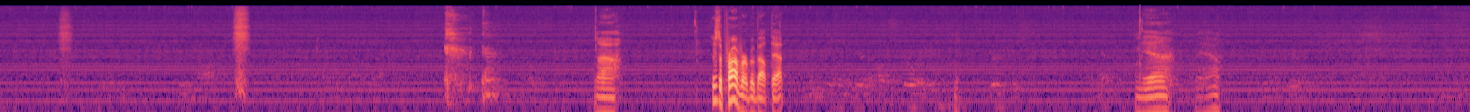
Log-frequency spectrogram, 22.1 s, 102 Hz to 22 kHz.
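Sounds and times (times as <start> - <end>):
electrical hum: 0.0 - 22.0
short breathy burst: 0.9 - 1.2, 3.5 - 3.8.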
